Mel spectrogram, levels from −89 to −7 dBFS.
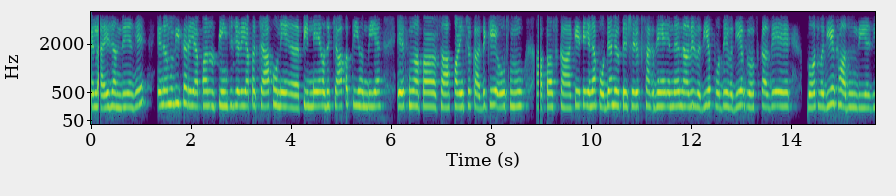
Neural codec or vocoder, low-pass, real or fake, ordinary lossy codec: codec, 16 kHz, 2 kbps, X-Codec, HuBERT features, trained on balanced general audio; 3.6 kHz; fake; none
